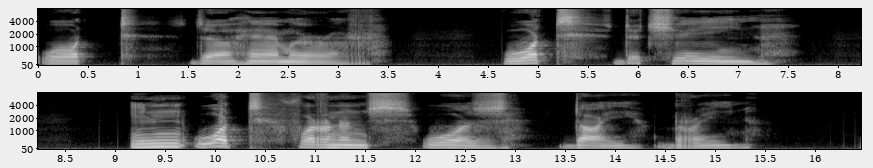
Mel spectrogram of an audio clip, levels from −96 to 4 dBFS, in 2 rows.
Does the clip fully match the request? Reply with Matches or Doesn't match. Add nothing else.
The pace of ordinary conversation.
Doesn't match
